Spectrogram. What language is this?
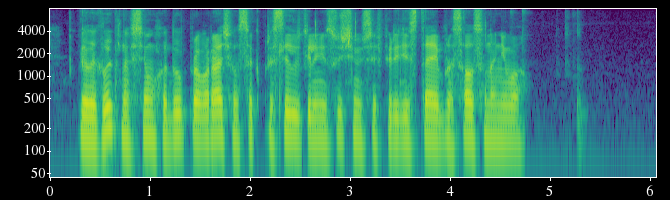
Russian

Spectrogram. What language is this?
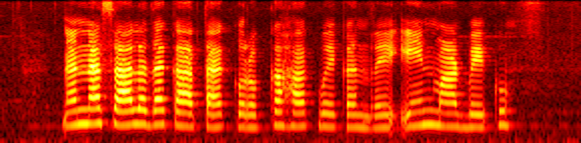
Kannada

